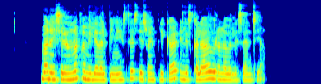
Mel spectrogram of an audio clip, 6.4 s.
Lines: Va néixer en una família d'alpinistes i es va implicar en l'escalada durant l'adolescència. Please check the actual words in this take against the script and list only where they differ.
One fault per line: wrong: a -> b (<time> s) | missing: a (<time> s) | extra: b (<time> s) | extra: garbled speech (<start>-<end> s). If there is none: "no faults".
no faults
